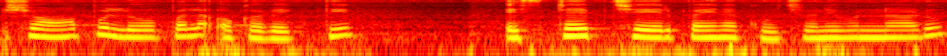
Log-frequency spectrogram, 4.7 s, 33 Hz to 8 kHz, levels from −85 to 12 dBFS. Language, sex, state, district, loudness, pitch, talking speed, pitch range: Telugu, female, Telangana, Mahabubabad, -18 LUFS, 210 Hz, 125 wpm, 200-240 Hz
